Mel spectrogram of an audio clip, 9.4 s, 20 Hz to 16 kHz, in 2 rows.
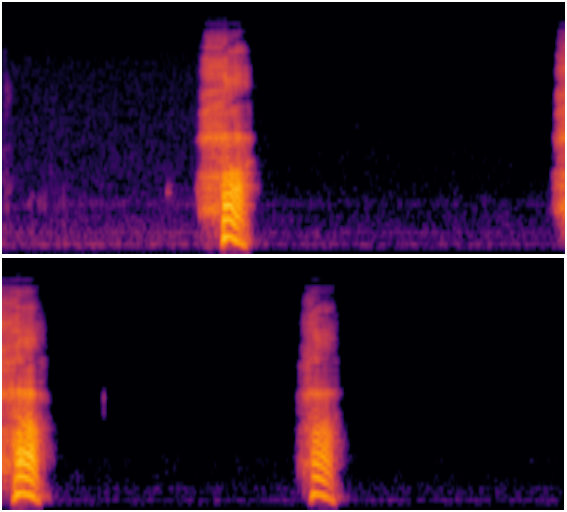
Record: {
  "exhalation_length": "9.4 s",
  "exhalation_amplitude": 27300,
  "exhalation_signal_mean_std_ratio": 0.18,
  "survey_phase": "beta (2021-08-13 to 2022-03-07)",
  "age": "65+",
  "gender": "Male",
  "wearing_mask": "No",
  "symptom_none": true,
  "smoker_status": "Ex-smoker",
  "respiratory_condition_asthma": false,
  "respiratory_condition_other": false,
  "recruitment_source": "REACT",
  "submission_delay": "2 days",
  "covid_test_result": "Negative",
  "covid_test_method": "RT-qPCR",
  "influenza_a_test_result": "Negative",
  "influenza_b_test_result": "Negative"
}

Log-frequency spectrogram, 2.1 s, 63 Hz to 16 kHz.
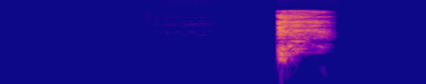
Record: {
  "cough_length": "2.1 s",
  "cough_amplitude": 26327,
  "cough_signal_mean_std_ratio": 0.2,
  "survey_phase": "beta (2021-08-13 to 2022-03-07)",
  "age": "18-44",
  "gender": "Female",
  "wearing_mask": "No",
  "symptom_cough_any": true,
  "symptom_runny_or_blocked_nose": true,
  "symptom_abdominal_pain": true,
  "symptom_fatigue": true,
  "symptom_headache": true,
  "smoker_status": "Never smoked",
  "respiratory_condition_asthma": false,
  "respiratory_condition_other": false,
  "recruitment_source": "Test and Trace",
  "submission_delay": "2 days",
  "covid_test_result": "Positive",
  "covid_test_method": "RT-qPCR"
}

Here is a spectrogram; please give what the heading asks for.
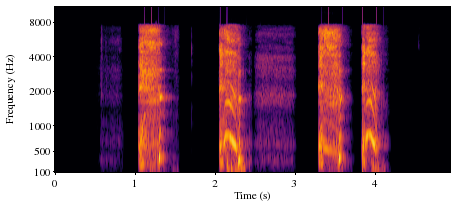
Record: {
  "three_cough_length": "4.9 s",
  "three_cough_amplitude": 32768,
  "three_cough_signal_mean_std_ratio": 0.4,
  "survey_phase": "beta (2021-08-13 to 2022-03-07)",
  "age": "18-44",
  "gender": "Female",
  "wearing_mask": "No",
  "symptom_none": true,
  "smoker_status": "Never smoked",
  "respiratory_condition_asthma": false,
  "respiratory_condition_other": false,
  "recruitment_source": "REACT",
  "submission_delay": "1 day",
  "covid_test_result": "Negative",
  "covid_test_method": "RT-qPCR"
}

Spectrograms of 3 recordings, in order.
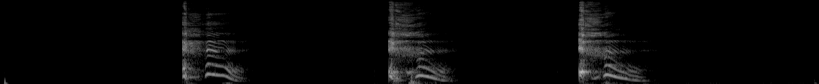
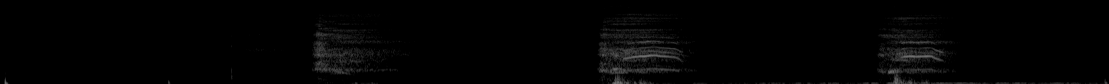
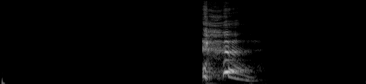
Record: {
  "three_cough_length": "8.2 s",
  "three_cough_amplitude": 9288,
  "three_cough_signal_mean_std_ratio": 0.31,
  "exhalation_length": "11.1 s",
  "exhalation_amplitude": 917,
  "exhalation_signal_mean_std_ratio": 0.44,
  "cough_length": "3.7 s",
  "cough_amplitude": 13550,
  "cough_signal_mean_std_ratio": 0.2,
  "survey_phase": "beta (2021-08-13 to 2022-03-07)",
  "age": "18-44",
  "gender": "Female",
  "wearing_mask": "No",
  "symptom_none": true,
  "smoker_status": "Ex-smoker",
  "respiratory_condition_asthma": false,
  "respiratory_condition_other": false,
  "recruitment_source": "REACT",
  "submission_delay": "2 days",
  "covid_test_result": "Negative",
  "covid_test_method": "RT-qPCR"
}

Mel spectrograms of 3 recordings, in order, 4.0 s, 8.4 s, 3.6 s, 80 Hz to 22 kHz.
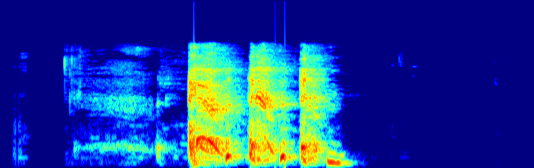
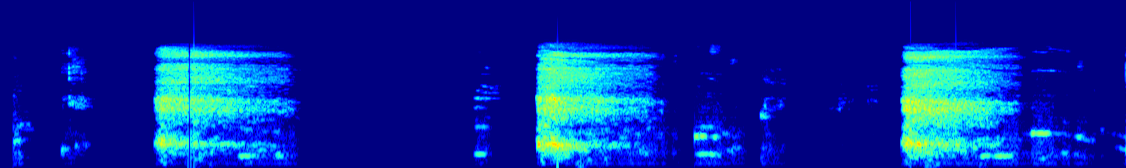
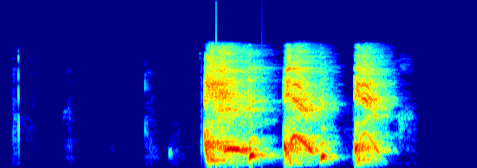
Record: {
  "cough_length": "4.0 s",
  "cough_amplitude": 29271,
  "cough_signal_mean_std_ratio": 0.39,
  "exhalation_length": "8.4 s",
  "exhalation_amplitude": 4869,
  "exhalation_signal_mean_std_ratio": 0.41,
  "three_cough_length": "3.6 s",
  "three_cough_amplitude": 30283,
  "three_cough_signal_mean_std_ratio": 0.44,
  "survey_phase": "beta (2021-08-13 to 2022-03-07)",
  "age": "18-44",
  "gender": "Female",
  "wearing_mask": "No",
  "symptom_cough_any": true,
  "symptom_runny_or_blocked_nose": true,
  "symptom_abdominal_pain": true,
  "symptom_fatigue": true,
  "symptom_headache": true,
  "symptom_change_to_sense_of_smell_or_taste": true,
  "symptom_loss_of_taste": true,
  "symptom_onset": "8 days",
  "smoker_status": "Never smoked",
  "respiratory_condition_asthma": false,
  "respiratory_condition_other": false,
  "recruitment_source": "Test and Trace",
  "submission_delay": "4 days",
  "covid_test_result": "Positive",
  "covid_test_method": "RT-qPCR",
  "covid_ct_value": 22.6,
  "covid_ct_gene": "ORF1ab gene",
  "covid_ct_mean": 23.2,
  "covid_viral_load": "24000 copies/ml",
  "covid_viral_load_category": "Low viral load (10K-1M copies/ml)"
}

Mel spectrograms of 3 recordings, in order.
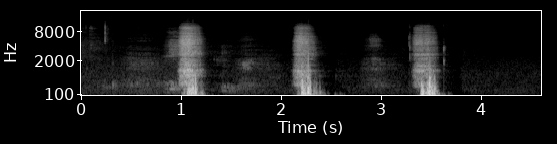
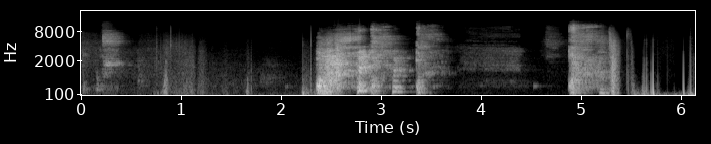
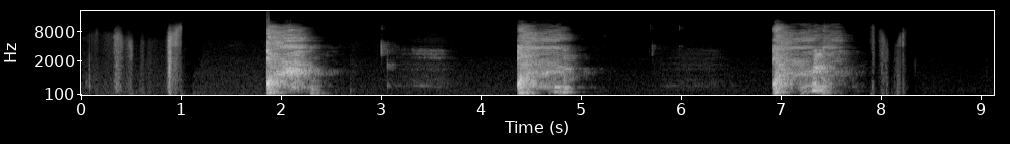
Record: {
  "exhalation_length": "4.6 s",
  "exhalation_amplitude": 32767,
  "exhalation_signal_mean_std_ratio": 0.25,
  "cough_length": "6.1 s",
  "cough_amplitude": 29029,
  "cough_signal_mean_std_ratio": 0.37,
  "three_cough_length": "9.1 s",
  "three_cough_amplitude": 32768,
  "three_cough_signal_mean_std_ratio": 0.31,
  "survey_phase": "alpha (2021-03-01 to 2021-08-12)",
  "age": "18-44",
  "gender": "Male",
  "wearing_mask": "No",
  "symptom_cough_any": true,
  "symptom_new_continuous_cough": true,
  "symptom_fatigue": true,
  "symptom_change_to_sense_of_smell_or_taste": true,
  "symptom_loss_of_taste": true,
  "symptom_onset": "5 days",
  "smoker_status": "Never smoked",
  "respiratory_condition_asthma": false,
  "respiratory_condition_other": false,
  "recruitment_source": "Test and Trace",
  "submission_delay": "2 days",
  "covid_test_result": "Positive",
  "covid_test_method": "RT-qPCR",
  "covid_ct_value": 14.4,
  "covid_ct_gene": "ORF1ab gene",
  "covid_ct_mean": 14.8,
  "covid_viral_load": "14000000 copies/ml",
  "covid_viral_load_category": "High viral load (>1M copies/ml)"
}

